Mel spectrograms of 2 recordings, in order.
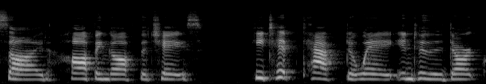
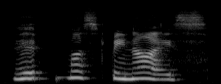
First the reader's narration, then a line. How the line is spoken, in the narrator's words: he said softly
